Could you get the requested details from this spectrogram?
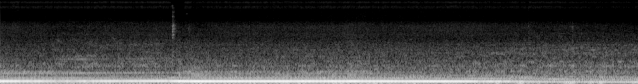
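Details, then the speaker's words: Ford Torino inline six with a newly installed exhaust system, driving to the gas station: a low, mellow drone rising gently with road speed, with no rasp, boom or leak puffs. It is far quieter than before. "well this is already a ton better I'm sure you can probably hear me a lot better than usual it's actually pretty darn quiet"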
